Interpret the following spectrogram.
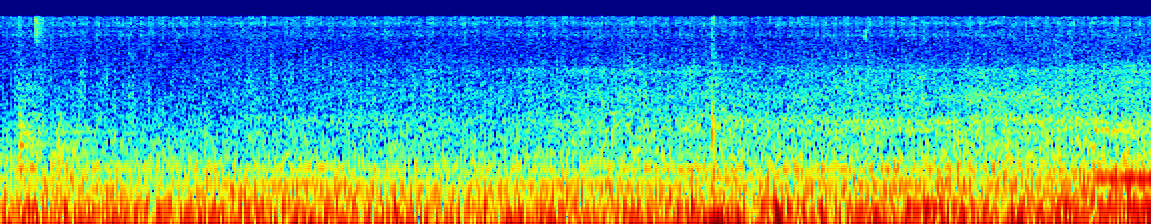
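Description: Steady low rumble with an even hiss, with two faint clicks, one right at the start and one about five seconds in.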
